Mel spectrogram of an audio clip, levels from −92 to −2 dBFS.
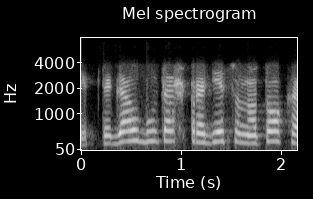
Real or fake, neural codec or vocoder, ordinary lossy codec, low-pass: real; none; Opus, 16 kbps; 7.2 kHz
